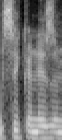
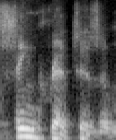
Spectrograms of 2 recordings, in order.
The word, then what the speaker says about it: syncretism: faith in Jesus, again, synchronism is a violation of the first commandment. It is a sin. Ah, interesting. So, Wow. but by the way, the it's hard to pronounce. It's called syncretism.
